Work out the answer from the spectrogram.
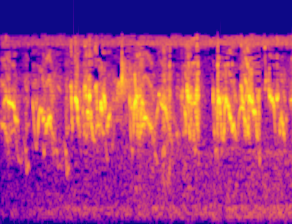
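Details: Budgerigars in mating chatter meant to prompt breeding: continuous rapid warbling with squeaky, buzzy notes packed closely together, no real pauses.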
